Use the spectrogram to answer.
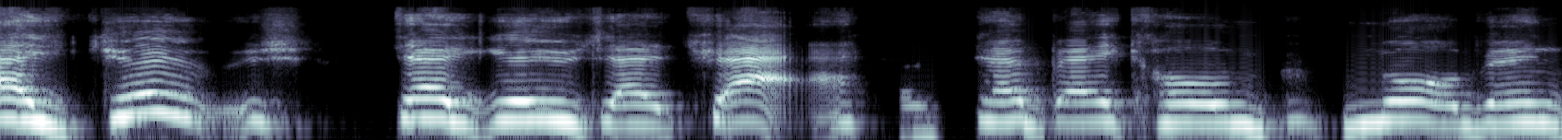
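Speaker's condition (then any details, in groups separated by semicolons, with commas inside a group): Cerebral palsy; ataxic type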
